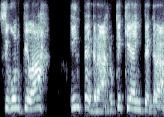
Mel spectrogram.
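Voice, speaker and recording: A man talks with ordinary pitch variation. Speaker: spiritist center leader. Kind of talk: presentation in an online meeting. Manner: halting.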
